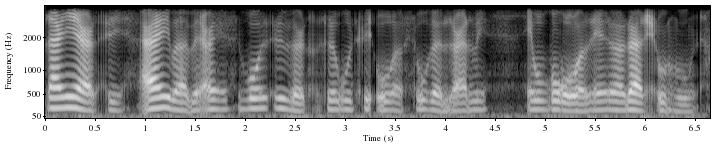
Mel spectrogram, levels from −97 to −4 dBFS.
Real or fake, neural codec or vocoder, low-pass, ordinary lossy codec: fake; autoencoder, 22.05 kHz, a latent of 192 numbers a frame, VITS, trained on many speakers; 3.6 kHz; none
